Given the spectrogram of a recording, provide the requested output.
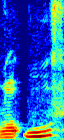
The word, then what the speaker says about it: رؤوف: لما بقول رؤوف دي همزة ما بنطقش الواو خالص، والمد اللي بعديها اسمه واو مد بدل حركتين.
